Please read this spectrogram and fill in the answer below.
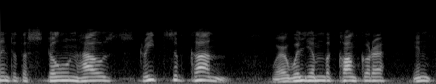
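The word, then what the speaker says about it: Caen: 40 Mi Northwest of k k by the way is spelled c a n it is near e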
